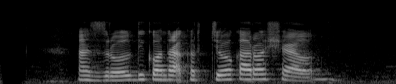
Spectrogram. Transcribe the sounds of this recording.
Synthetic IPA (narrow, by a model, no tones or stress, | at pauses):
ʔazɾʊld̪ikɔnt̪ɾaʔkərd͡ʒɔkaɾoʃɛl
